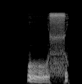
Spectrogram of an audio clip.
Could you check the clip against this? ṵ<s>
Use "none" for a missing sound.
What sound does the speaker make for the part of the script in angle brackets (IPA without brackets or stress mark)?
s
